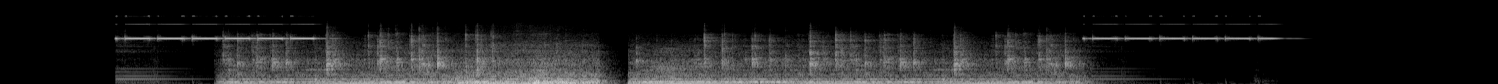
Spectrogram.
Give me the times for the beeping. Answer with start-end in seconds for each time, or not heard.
1.1-3.1, 10.8-12.8.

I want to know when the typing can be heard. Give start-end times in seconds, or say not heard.
2.1-10.9.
